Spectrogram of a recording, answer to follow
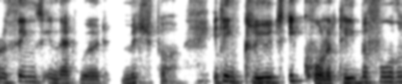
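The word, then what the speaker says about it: מִשְׁפָּט: It's pronounced mishpah. The T at the end is not pronounced.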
